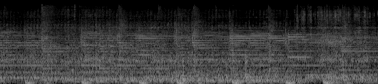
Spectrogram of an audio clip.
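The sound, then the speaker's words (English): A small motor on a homemade car, being tested, runs continuously with a harsh, rattling, grinding whine, loud, its pitch wavering slightly as it churns. “We're testing the motor. That motor sounds like a broken down garbage disposal.”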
